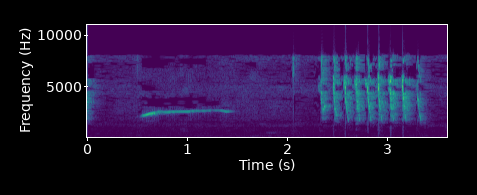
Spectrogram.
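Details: Master song of a bar-winged prinia for tutoring young birds: a long, thin, gently rising whistle, a pause, then a fast buzzy rattle of about a dozen notes.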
